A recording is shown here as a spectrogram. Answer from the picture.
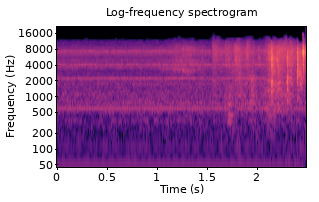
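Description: Steady hiss of background noise with faint, thin high whine tones running under it, and light rustling near the end.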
